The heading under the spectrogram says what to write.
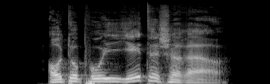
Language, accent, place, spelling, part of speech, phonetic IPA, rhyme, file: German, Germany, Berlin, autopoietischerer, adjective, [aʊ̯topɔɪ̯ˈeːtɪʃəʁɐ], -eːtɪʃəʁɐ, De-autopoietischerer.ogg
- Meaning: inflection of autopoietisch: 1. strong/mixed nominative masculine singular comparative degree 2. strong genitive/dative feminine singular comparative degree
